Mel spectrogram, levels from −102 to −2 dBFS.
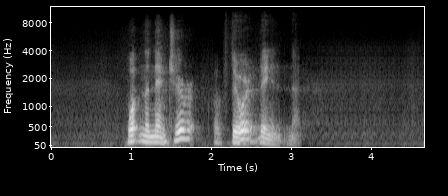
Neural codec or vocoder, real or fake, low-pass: codec, 16 kHz in and 24 kHz out, 0.4 kbps, LongCat-Audio-Codec, fine tuned four codebook decoder; fake; 10.8 kHz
